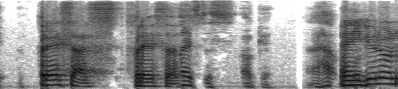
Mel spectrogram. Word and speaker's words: fresa: Fresa. With the roll in the R. Fresa.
